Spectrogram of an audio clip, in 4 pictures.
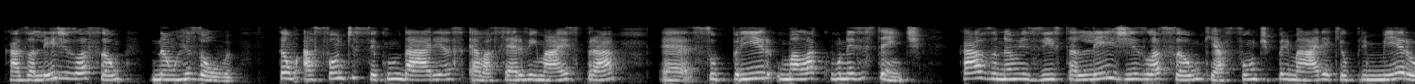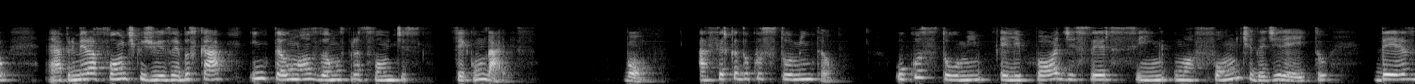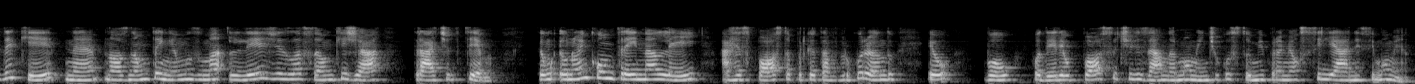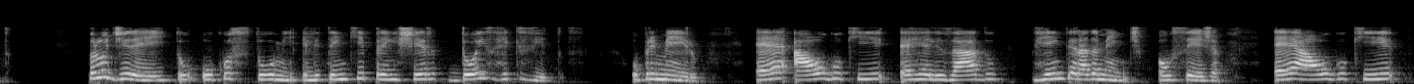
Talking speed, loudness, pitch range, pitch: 135 wpm, -18 LUFS, 210-245 Hz, 225 Hz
